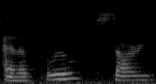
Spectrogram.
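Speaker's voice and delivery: gentle storybook reading with soft whispered lines; reading to children. Acted. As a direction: read it like a bedtime story to kids. Reading a picture book aloud.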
